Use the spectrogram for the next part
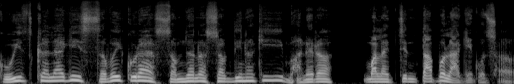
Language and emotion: Nepali, fearful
